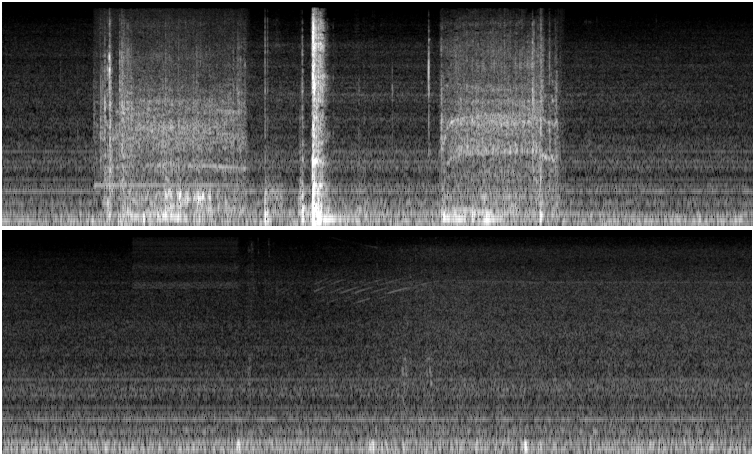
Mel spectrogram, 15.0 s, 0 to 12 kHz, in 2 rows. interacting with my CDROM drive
0.9 3.3, 4.3 5.6

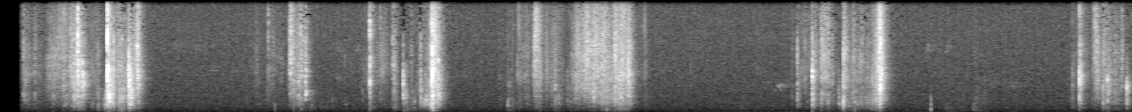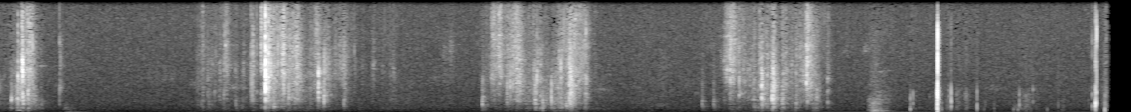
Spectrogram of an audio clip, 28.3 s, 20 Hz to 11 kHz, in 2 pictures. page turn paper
0.3 1.8, 3.2 4.0, 4.6 5.6, 6.3 8.1, 10.0 11.2, 13.4 14.7, 16.6 19.1, 20.2 21.6, 23.0 24.6

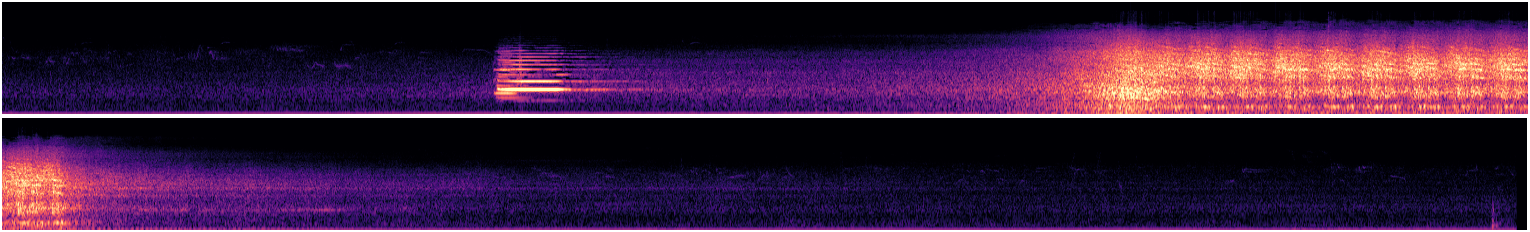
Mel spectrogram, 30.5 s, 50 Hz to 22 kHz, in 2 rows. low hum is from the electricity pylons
16.2 30.4

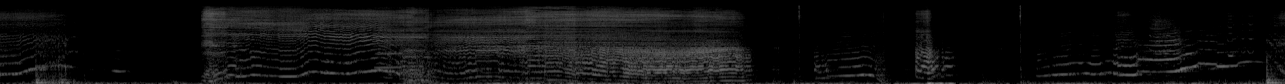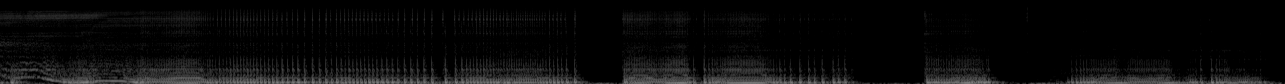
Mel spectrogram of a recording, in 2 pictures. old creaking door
2.0 7.5

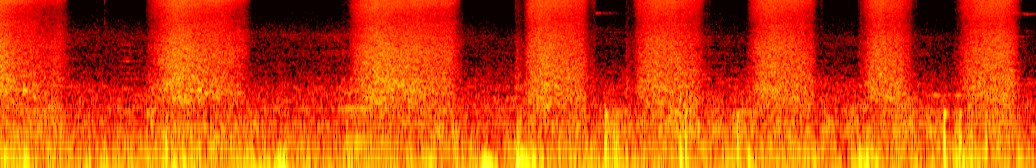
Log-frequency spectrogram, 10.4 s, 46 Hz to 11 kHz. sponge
1.5 2.5, 3.5 4.6, 5.2 10.3

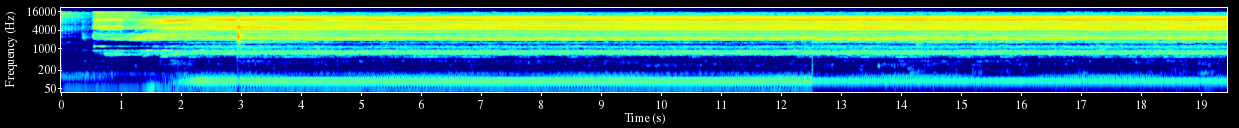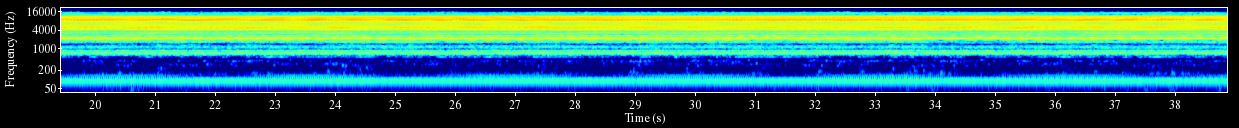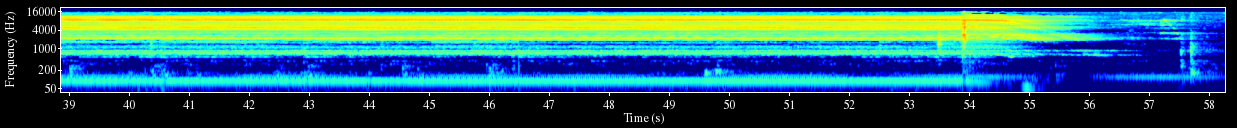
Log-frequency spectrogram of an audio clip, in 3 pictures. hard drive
0.0 22.0, 53.2 55.2

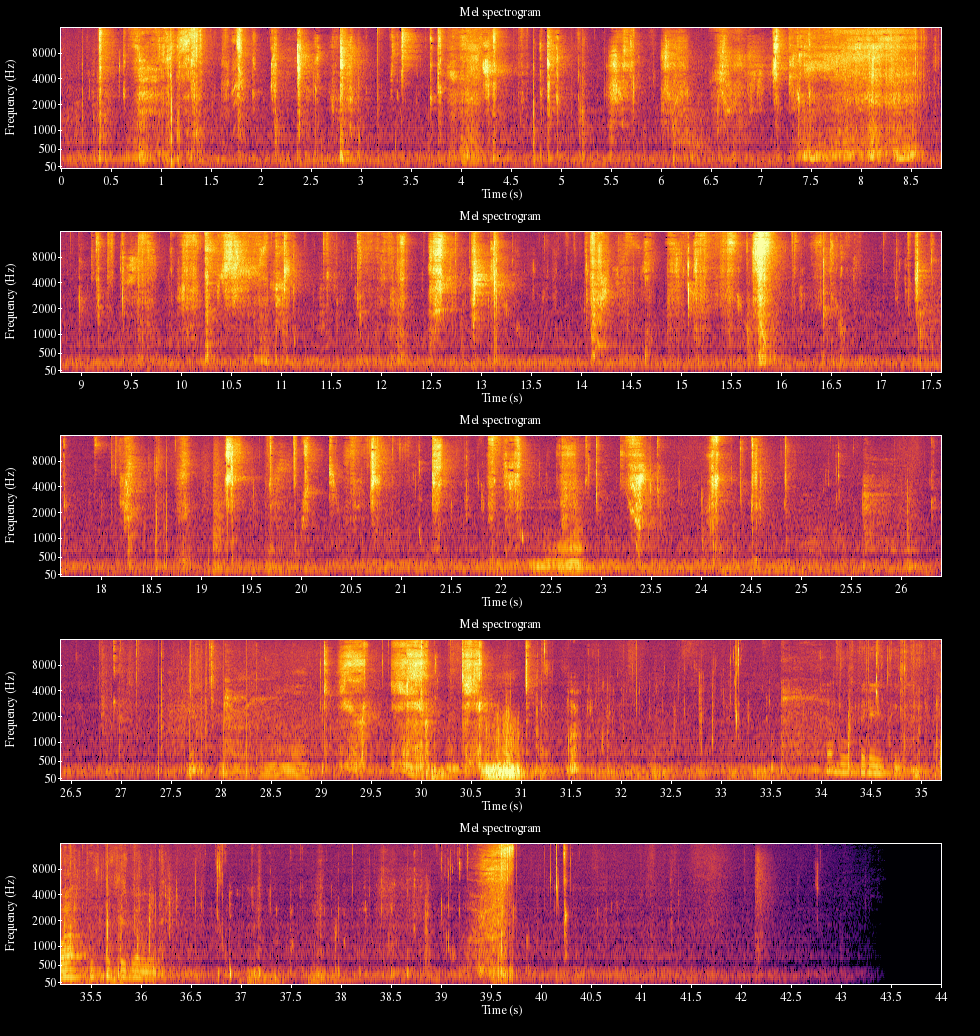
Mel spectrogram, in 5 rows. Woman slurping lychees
39.2 39.8

